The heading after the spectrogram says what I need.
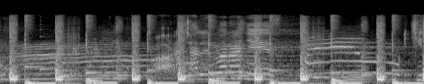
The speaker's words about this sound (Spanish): Mira, Vinagrito, ahí está tu jefa. Vinagrito, ven para acá. Bichito, bichito. Ahí lo tienen, el gatico Vinagrito.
